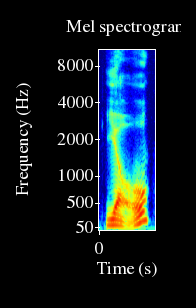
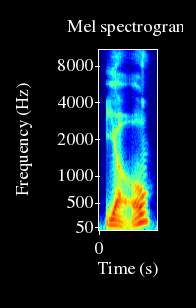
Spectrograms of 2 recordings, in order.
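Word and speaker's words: 有: That is absolutely critical. It tells us this is a third tone. Now, to get this right, I want you to imagine your voice is on a little roller coaster. It starts in the middle of your range, it dips down low, and then it rises back up again.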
